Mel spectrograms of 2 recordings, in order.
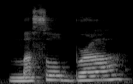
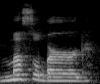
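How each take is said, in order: First: The name ends in a short 'bruh' sound. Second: The name ends in a 'burg' sound. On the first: "It's muscle bruh, not so much burra" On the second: "the Pittsburgh pronunciation of it"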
